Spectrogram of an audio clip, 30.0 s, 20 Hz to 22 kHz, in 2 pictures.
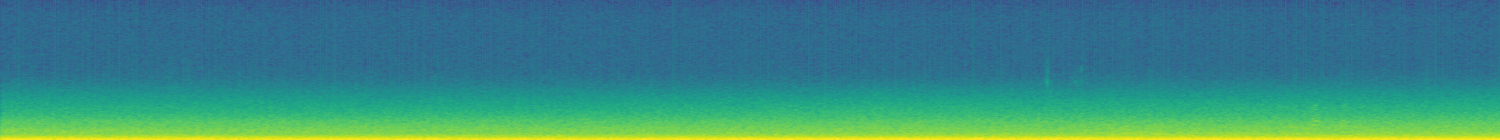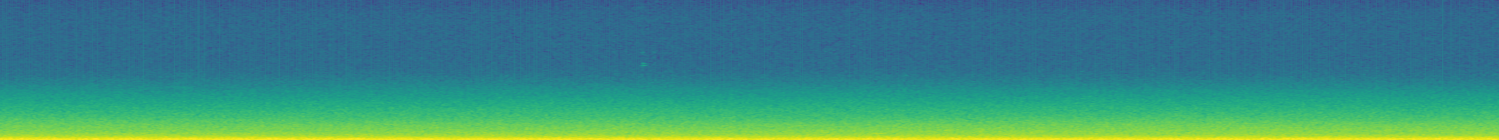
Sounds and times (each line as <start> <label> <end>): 0.0 wind 29.9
